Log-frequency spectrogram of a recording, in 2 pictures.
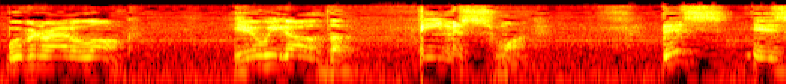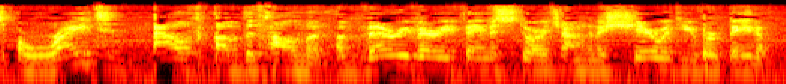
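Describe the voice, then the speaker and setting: A man's voice: on the high side, normal speed, pushed and bright, slight background noise, poor audio. A man giving a religious lecture as a rabbi, reading scripture and commenting in an emphatic, argumentative way with rhetorical questions. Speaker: rabbi teaching a class.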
